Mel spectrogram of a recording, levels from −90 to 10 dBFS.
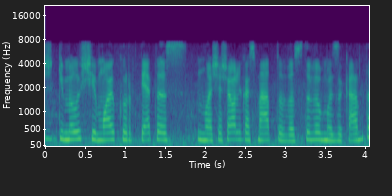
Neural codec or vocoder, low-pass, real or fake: codec, 16 kHz, 8 kbps, FunCodec, trained on LibriTTS, 25 frames a second; 7.2 kHz; fake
